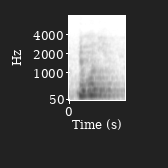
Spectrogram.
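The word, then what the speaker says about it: pneumonia: ये नमूनिया लफ्ज यहीं से निकला है, और नमूनिया की स्पेलिंग पी से शुरू होती है, PNEU, नमूनिया, और ये लेटिन वर्ड है, लतीनी जबान का।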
